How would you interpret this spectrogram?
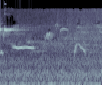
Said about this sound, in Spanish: Petirrojo europeo.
